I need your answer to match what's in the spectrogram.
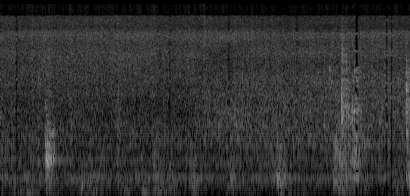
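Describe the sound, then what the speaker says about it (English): Onion deep-frying in a pan with green chilies gives a steady, soft hiss of sizzling oil, with a few faint clinks and stirring sounds over it. "we have deeply fried this onion"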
